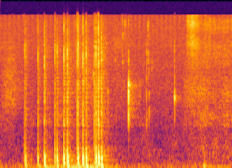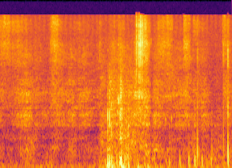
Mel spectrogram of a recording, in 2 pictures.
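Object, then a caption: Inflated vinyl beach ball. Long nails tap and scratch the surface of a large, hollow, inflated PVC vinyl beach ball. Quick, dull, low thumps come in bursts, separated by quieter stretches of soft scratching.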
